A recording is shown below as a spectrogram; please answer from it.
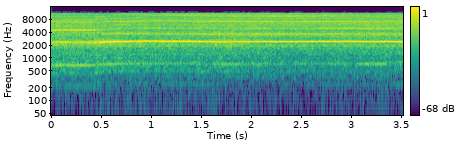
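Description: Cordless drill fitted with a 3-inch rotary polishing backing pad on a mandrel, spinning in a steady, continuous high whine at close range without any pauses.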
